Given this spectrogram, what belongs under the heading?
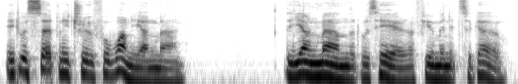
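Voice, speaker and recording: A man's voice: medium pitch, normal speed, warm tone, lightly acted. A man doing a stern hospital matron. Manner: firm and cutting. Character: brisk, stern wartime hospital matron, woman.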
